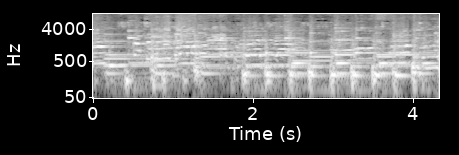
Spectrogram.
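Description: Javanese gamelan music accompanying an ebeg (kuda kepang) dance: rapid kendang hand-drum strokes, some bending in pitch, over ringing pitched notes in a steady rhythm.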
